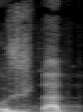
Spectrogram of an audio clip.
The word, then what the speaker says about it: ustadz: Enggak salah secara bahasa Indonesia, tapi secara bahasa Arab. Bahasa Arab itu ada huruf za, ada huruf ja, ada huruf d, ada huruf dza. Dza. Letakkan ujung lidah di atas gigi. Atas gigi atas.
